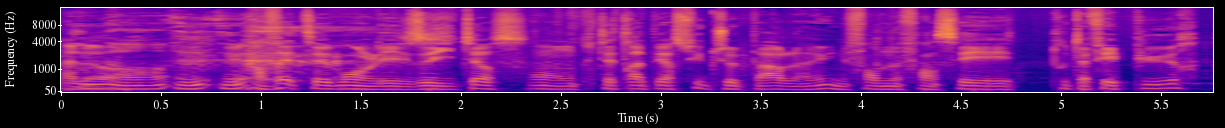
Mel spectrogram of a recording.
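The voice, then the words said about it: Southwestern French accent. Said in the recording (French): “ton accent du sud-ouest”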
